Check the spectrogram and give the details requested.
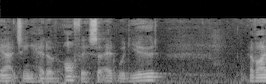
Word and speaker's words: Youde: head of officer edward youde have i mispronounced this or Proust it correctly is it you'd or yelled you you'd thank you but he has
